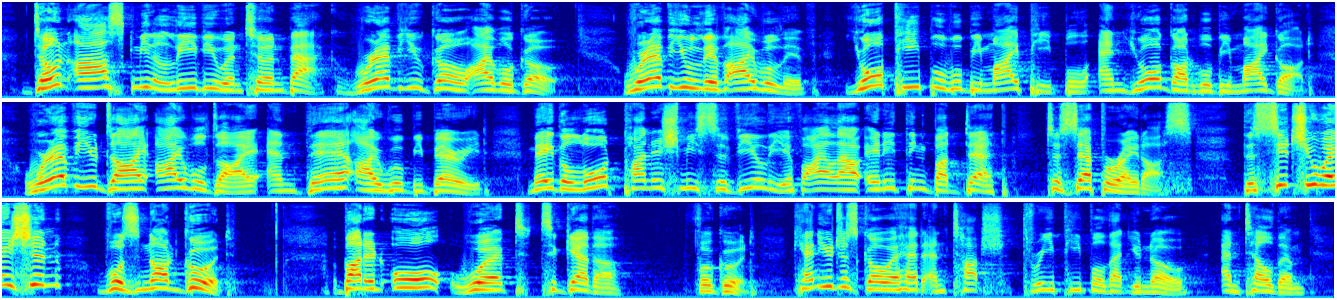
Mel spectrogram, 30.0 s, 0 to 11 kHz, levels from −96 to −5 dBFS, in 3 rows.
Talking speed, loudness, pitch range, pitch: 175 wpm, -30 LUFS, 175-245 Hz, 210 Hz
